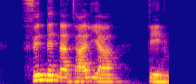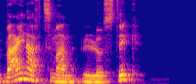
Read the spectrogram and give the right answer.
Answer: Nein, Natalia findet nicht den Weihnachtsmann lustig, sondern sie findet die Neujahrsvorsätze von Ivan lustig.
